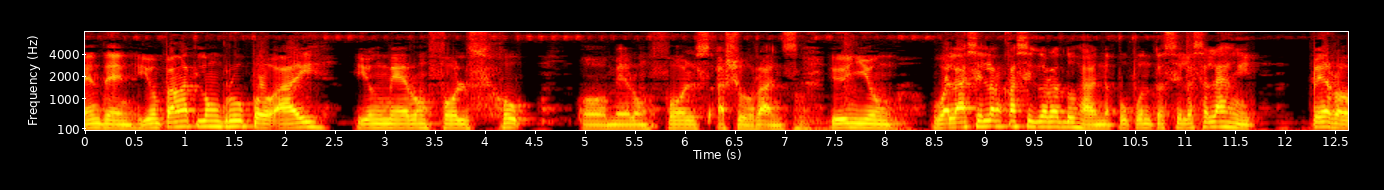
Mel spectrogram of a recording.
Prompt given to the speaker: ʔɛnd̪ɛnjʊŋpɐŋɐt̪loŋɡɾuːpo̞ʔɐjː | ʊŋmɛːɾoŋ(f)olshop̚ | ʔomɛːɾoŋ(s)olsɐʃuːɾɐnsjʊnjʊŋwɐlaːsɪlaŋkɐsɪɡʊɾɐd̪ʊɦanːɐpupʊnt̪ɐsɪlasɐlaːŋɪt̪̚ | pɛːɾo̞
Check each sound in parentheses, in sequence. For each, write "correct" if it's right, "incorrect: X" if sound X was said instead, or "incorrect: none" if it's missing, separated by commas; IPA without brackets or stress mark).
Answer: correct, incorrect: f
